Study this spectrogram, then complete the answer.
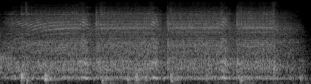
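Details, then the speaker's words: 2013 Maserati Quattroporte GTS, Ferrari F154 twin-turbo V8, 530 hp, 301,000 km, during compression test: steady starter whine with evenly spaced compression pulses; consistent compression around 110–120 PSI on all cylinders. "this is after all a low compression turbo engine and now we have consistent around 110 220 PSI on all of the cylinders"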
